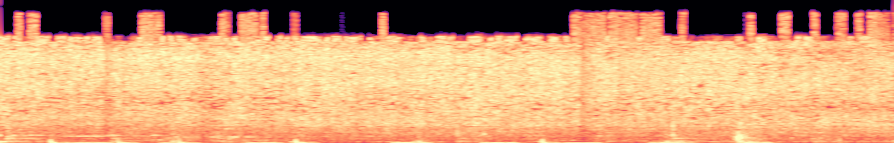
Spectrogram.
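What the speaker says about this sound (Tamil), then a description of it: "பூண்டும் வெங்காயமும் வதங்கியாச்சு" Ground garlic and onion sautéing in a pan, a steady loud sizzle with repeated rhythmic scraping stirs about twice a second, no voices.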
